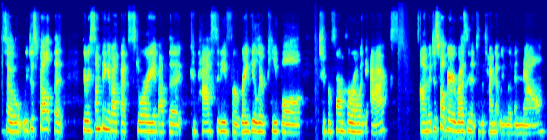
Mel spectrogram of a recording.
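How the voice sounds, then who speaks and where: Woman from los angeles, young adult, earnest, thoughtful, bright clear tone. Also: medium pitch, steady tone, normal speed, low-quality recording. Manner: thoughtful, earnest, fluent with soft fillers. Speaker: writer and producer. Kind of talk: casual interview answers.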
